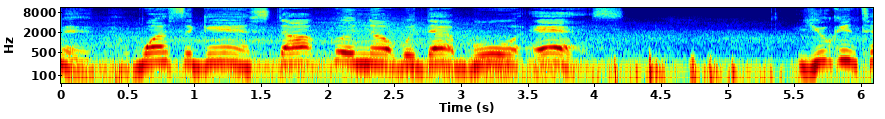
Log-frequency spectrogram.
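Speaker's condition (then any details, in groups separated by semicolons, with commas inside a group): ALS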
